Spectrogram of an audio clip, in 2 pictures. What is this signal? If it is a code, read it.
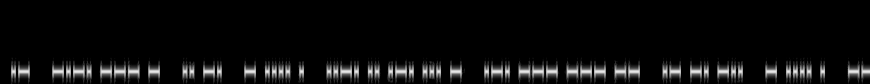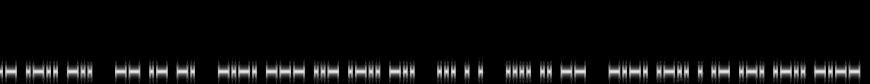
Morse code, heard as a keyed tone, about 34 wpm, 600 Hz. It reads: A COT IN THE FIRST ROOM AND THE OLD MAN COULD SEE HIM CLEARLY
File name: the old man and the sea / the old man and the sea 1 35wpm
